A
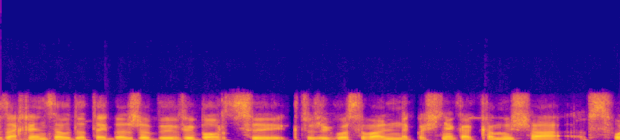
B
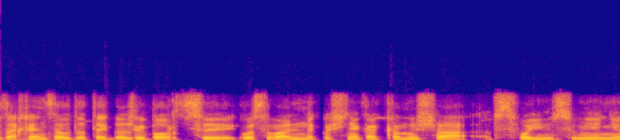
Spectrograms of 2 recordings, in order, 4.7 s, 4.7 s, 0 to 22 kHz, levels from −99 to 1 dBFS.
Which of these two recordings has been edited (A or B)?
B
